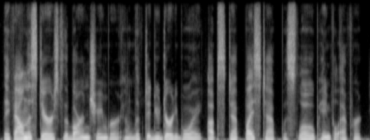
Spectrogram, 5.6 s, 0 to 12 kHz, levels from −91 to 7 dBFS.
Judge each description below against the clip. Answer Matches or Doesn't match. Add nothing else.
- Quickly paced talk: Matches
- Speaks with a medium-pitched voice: Matches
